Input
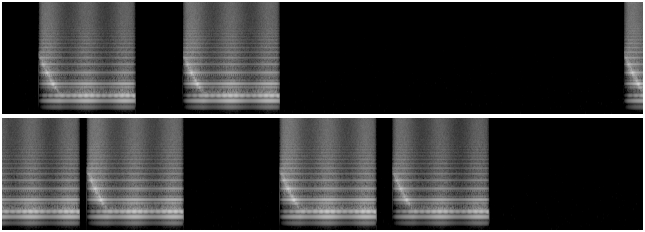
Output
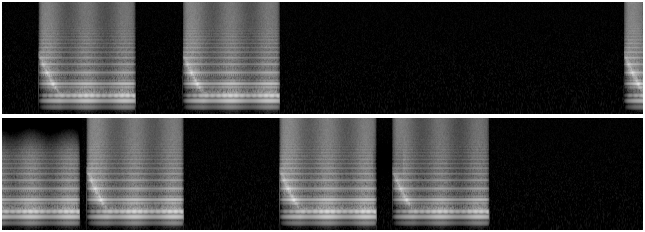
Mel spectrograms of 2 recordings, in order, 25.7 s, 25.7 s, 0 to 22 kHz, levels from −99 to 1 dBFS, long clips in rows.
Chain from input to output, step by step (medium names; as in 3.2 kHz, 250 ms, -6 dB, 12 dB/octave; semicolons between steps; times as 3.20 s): 12.81–14.43 s: low-pass 6.9 kHz 24 dB/octave; 20.24–20.84 s: peaking EQ 5.1 kHz -7.5 dB 1.3 oct; trim +6.5 dB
